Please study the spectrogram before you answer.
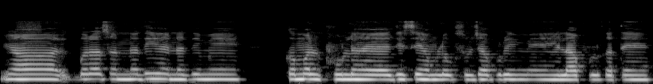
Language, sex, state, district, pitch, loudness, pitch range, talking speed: Hindi, female, Bihar, Kishanganj, 230 Hz, -17 LUFS, 220-235 Hz, 175 wpm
